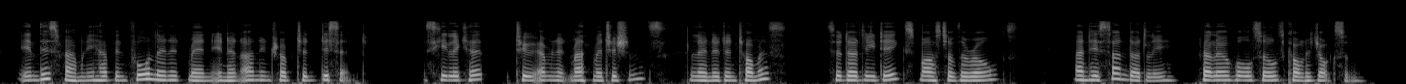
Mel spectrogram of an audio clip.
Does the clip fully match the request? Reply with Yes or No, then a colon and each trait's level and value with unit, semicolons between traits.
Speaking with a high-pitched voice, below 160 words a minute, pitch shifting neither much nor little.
No: high, 195 Hz; average, 150 wpm; narrow, 1.5 semitones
